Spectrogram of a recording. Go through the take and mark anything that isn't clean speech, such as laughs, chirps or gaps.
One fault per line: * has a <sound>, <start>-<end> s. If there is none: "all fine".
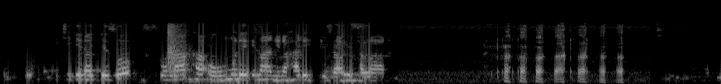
* has a laugh, 4.8-6.4 s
